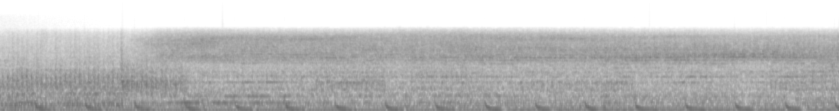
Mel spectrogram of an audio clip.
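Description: An old Frick saw blade bites into walnut wood with a loud, continuous grinding roar and steady low thumps repeating every fraction of a second throughout.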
